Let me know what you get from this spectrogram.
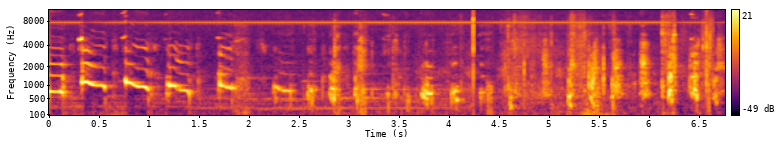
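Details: Puppy making weird noises: a run of short, bright, falling whimpers and yips about twice a second, giving way to softer scuffling and breathy rustling in the second half.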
